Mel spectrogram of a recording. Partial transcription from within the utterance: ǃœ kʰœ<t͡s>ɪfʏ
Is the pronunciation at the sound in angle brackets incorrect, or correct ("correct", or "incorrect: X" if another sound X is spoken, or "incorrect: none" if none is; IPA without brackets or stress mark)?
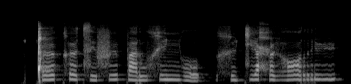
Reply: correct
